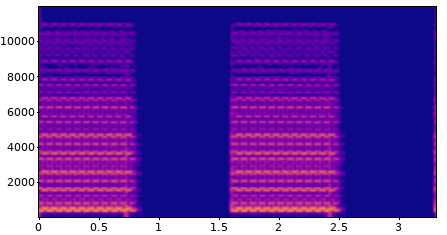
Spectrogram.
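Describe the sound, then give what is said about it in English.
A telephone rings in two loud bursts of warbling electronic trill, each lasting under a second with a pause between, and a third ring just beginning at the end. “I have a reverse charge phone call for Henry Applebaum.”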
